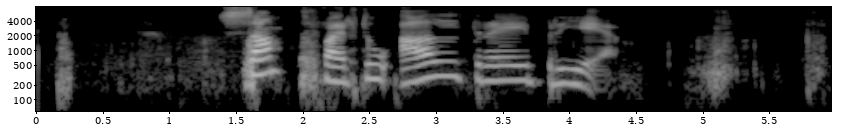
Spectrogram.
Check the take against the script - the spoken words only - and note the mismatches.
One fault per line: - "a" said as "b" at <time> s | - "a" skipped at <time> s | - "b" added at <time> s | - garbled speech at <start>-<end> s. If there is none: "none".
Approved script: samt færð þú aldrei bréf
none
